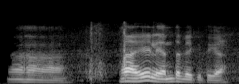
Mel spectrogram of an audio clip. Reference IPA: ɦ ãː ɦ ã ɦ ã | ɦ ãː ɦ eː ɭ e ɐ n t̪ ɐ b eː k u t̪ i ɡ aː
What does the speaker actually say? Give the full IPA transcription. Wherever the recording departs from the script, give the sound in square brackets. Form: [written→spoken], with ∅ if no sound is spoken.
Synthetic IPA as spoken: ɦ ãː ɦ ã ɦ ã | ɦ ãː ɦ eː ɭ [e→i] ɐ n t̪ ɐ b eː k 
